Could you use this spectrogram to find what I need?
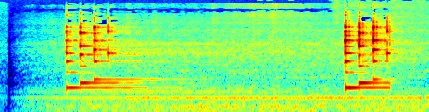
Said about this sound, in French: Cette sonnerie, c'est le signe qu'une commande vient d'arriver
